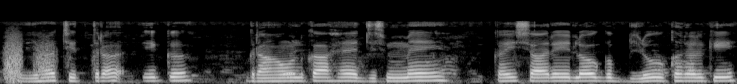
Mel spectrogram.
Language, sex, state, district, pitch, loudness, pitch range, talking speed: Hindi, male, Gujarat, Gandhinagar, 165 Hz, -15 LUFS, 155-165 Hz, 105 wpm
